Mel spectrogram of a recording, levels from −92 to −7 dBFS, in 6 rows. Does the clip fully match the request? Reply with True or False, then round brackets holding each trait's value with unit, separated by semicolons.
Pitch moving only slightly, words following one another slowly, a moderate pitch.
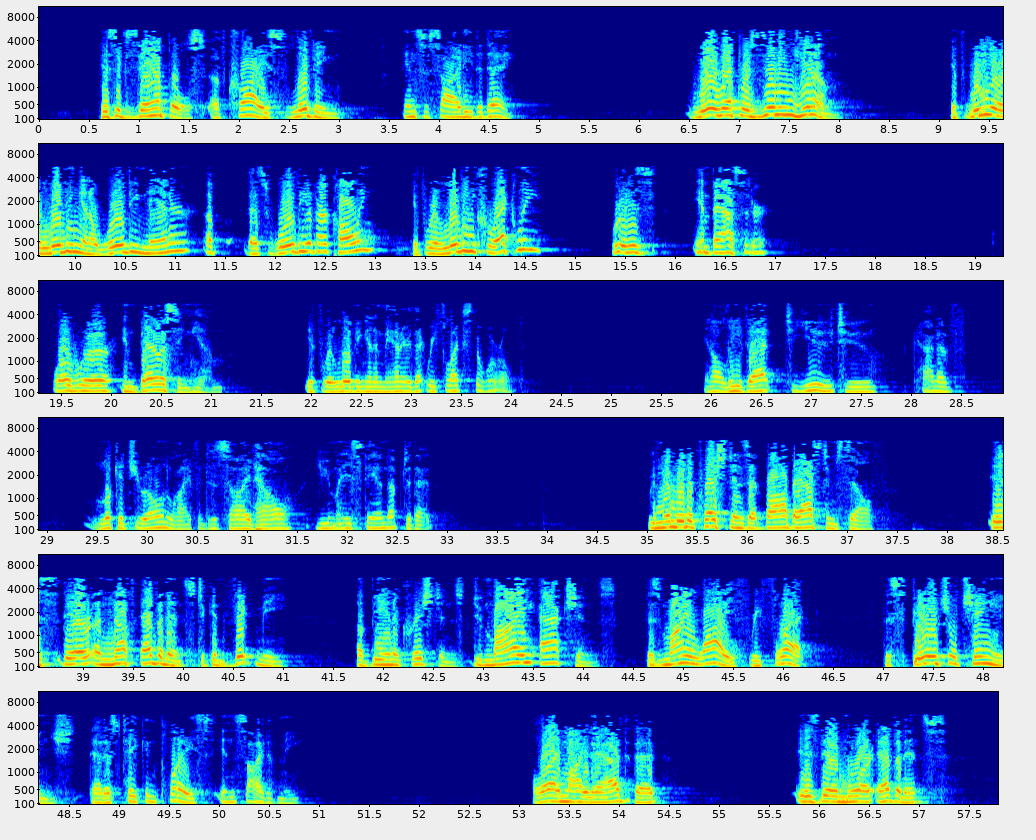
False (5.2 semitones; 115 wpm; 150 Hz)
